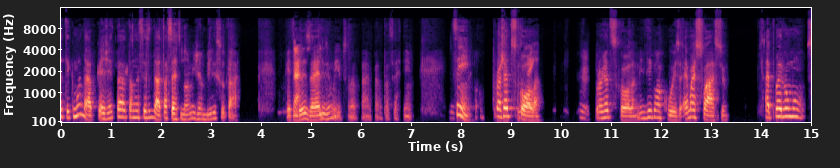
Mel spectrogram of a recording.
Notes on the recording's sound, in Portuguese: Este episódio surgiu de uma Live no instagram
